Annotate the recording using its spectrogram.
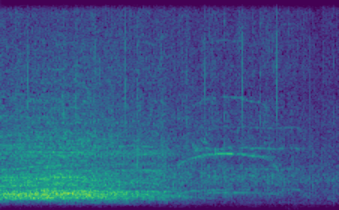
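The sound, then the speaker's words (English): An audience applauds during a sermon after being asked to give Jesus a praise, a dense wash of clapping that starts loud and steadily fades over several seconds, with faint crowd voices mixed in. “No, that's an applause.”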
